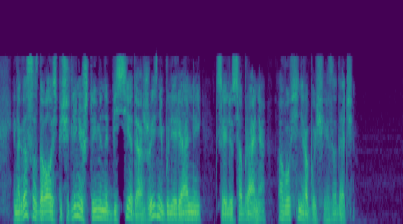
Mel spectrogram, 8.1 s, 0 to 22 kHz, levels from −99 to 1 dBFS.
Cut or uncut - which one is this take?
uncut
